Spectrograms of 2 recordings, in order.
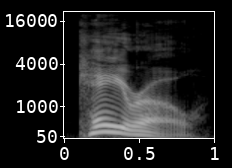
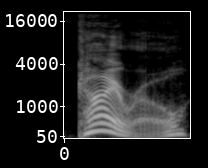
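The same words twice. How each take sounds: First: Cairo is said the local Illinois way. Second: Cairo is said the usual, well-known way. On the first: This is how the soldier said his hometown. "he pronounced it Cairo" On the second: This is how the soldier did not say it. "He didn't pronounce it Cairo"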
